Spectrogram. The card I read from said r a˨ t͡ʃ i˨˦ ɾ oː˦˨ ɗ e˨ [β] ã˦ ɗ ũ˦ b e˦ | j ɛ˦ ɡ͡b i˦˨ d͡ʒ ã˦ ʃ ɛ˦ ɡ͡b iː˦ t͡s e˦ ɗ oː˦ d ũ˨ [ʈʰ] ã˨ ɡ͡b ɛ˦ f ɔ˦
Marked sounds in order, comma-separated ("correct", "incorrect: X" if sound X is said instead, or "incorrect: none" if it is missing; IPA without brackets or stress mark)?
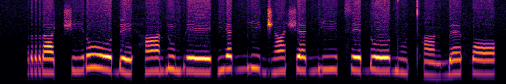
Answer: incorrect: h, incorrect: tʰ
